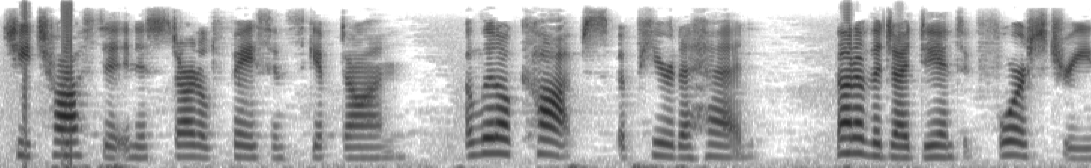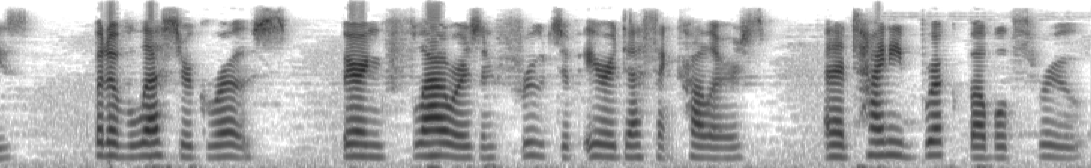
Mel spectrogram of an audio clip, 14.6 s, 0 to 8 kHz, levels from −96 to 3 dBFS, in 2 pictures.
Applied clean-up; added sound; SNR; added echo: none; none; none; none.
